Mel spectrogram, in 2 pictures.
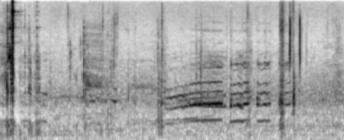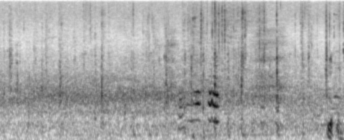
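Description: Chickens cluck and call in short bursts around a coop on an allotment, with rustling and clinking in the background and no talking.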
